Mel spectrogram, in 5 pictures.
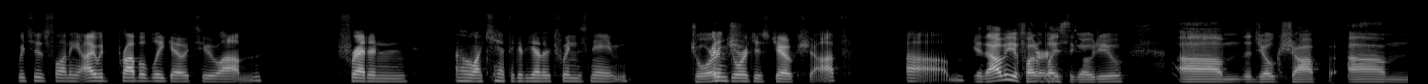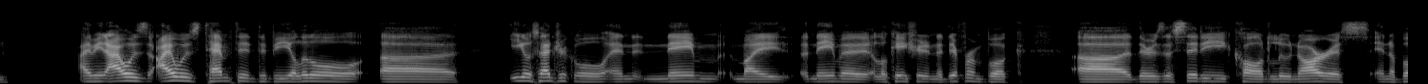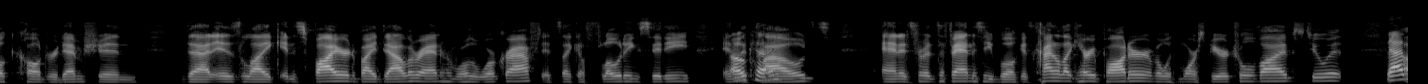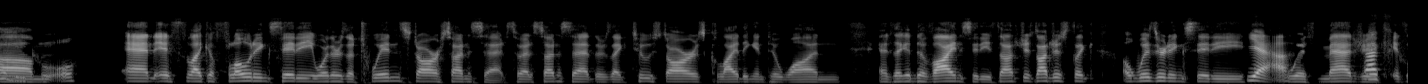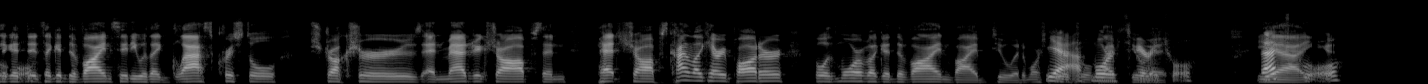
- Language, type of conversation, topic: English, unstructured, If you could safely vacation in any fictional world, which would you choose and why?
- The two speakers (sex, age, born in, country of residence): male, 20-24, United States, United States; male, 30-34, United States, United States
- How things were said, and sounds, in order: tapping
